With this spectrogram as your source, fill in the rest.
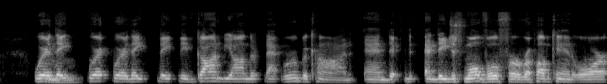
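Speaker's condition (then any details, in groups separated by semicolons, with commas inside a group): No condition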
